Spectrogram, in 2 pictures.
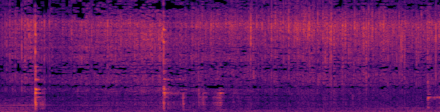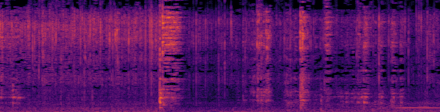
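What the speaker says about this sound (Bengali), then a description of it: "আর এখন আমি চাটনির সাথে কিন্তু ভালো করে মিশিয়ে নিচ্ছি।" Oil-fried ingredients are mixed into chutney in a bowl, giving a close sizzling hiss with spoon scrapes and several light clinks against the dish near the end, with no one speaking.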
